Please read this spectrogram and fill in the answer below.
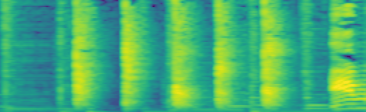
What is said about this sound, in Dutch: handen klappen.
